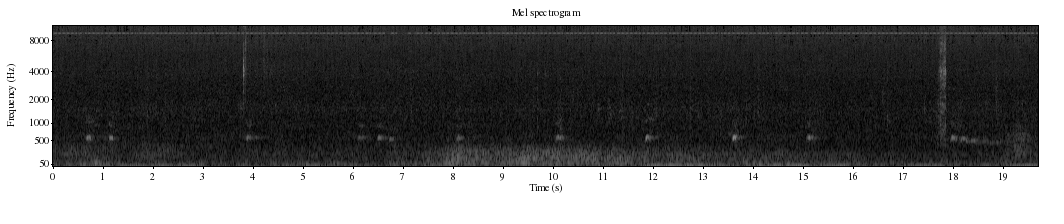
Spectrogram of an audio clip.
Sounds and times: rain 0.0 - 19.7
wind 0.0 - 19.7
thunder 7.7 - 11.9
thunder 19.0 - 19.7

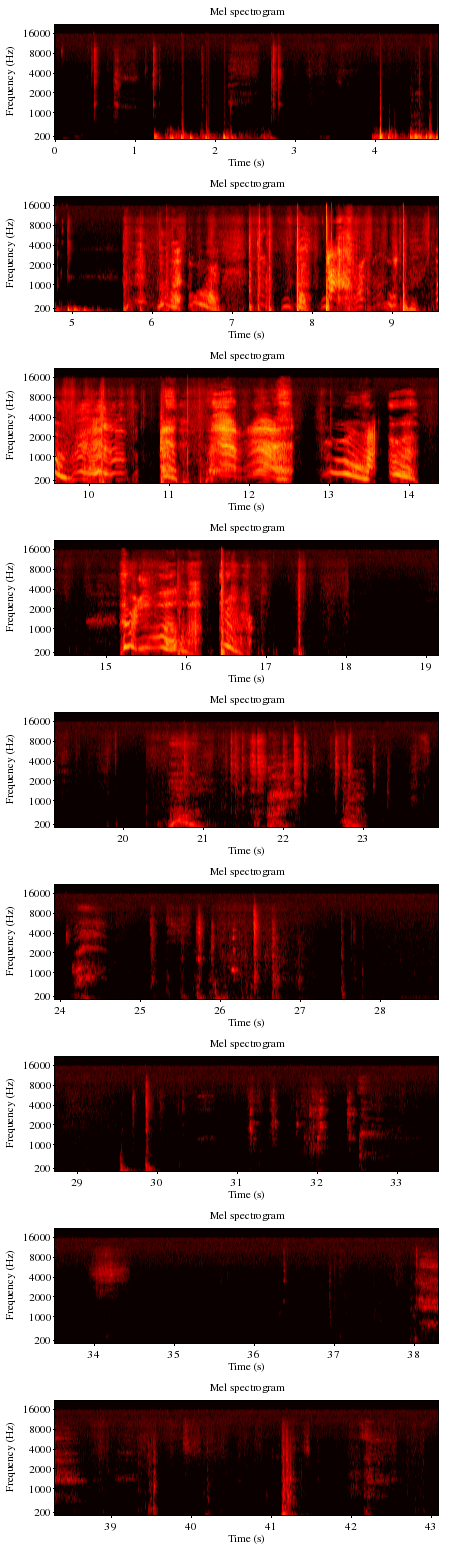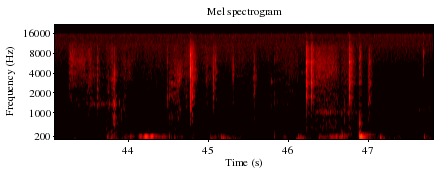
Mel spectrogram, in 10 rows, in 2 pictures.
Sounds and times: wrestling with a large cushion 4.0 - 12.6
wrestling with a large cushion 15.5 - 17.7

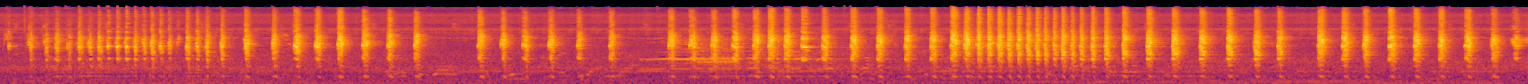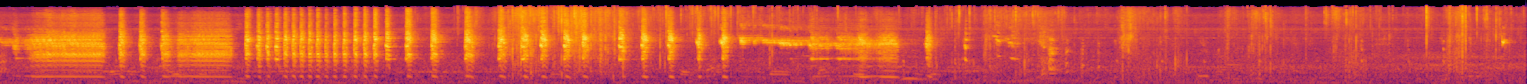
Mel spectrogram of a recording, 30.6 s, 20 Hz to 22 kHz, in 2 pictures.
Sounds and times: call from the Helmeted Guineafowl 0.0 - 30.5

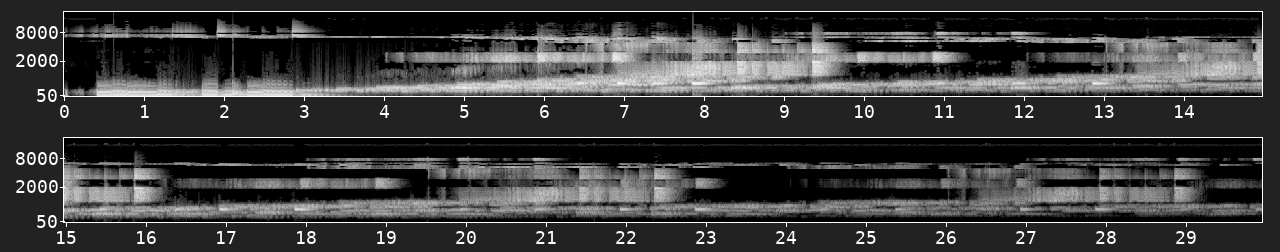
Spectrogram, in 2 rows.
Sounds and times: drum synth 0.0 - 3.6

